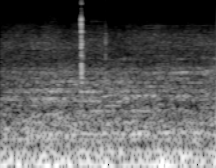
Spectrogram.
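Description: Steady low hum of a shop's background noise, with a faint brief click about halfway through.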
